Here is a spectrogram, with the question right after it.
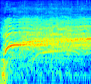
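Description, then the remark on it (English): A loud crowd at a MoveOn.org event roars in sustained cheering and wild applause, with a rising whoop standing out above the din for the whole brief moment. “But that was at a MoveOn.org event where she received that wild applause.”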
